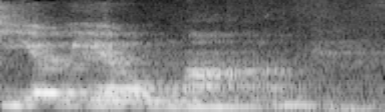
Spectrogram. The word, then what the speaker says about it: Yo-Yo Ma: "Hey, yo mama," and he's like, "Hey, it's pronounced yo-yo ma."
